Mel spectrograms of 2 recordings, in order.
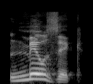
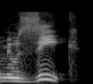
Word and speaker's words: music: cette syllabe là ici nous avons music Music regardez aussi Music vous voyez l'apostrophe n'oubliez pas ça music music on ne va pas dire musicque non on va pas dire musique on va pas dire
